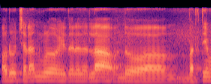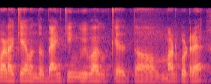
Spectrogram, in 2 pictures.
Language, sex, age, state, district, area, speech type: Kannada, male, 45-60, Karnataka, Bidar, rural, spontaneous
